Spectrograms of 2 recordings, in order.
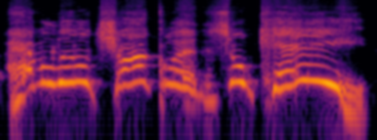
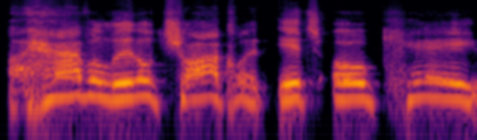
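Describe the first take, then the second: First: Playful falsetto. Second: Said in the usual way. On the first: Pretend. To a viewer craving chocolate, in a teasing falsetto. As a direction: coax them in a silly high voice.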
